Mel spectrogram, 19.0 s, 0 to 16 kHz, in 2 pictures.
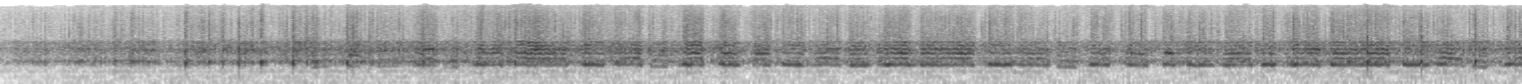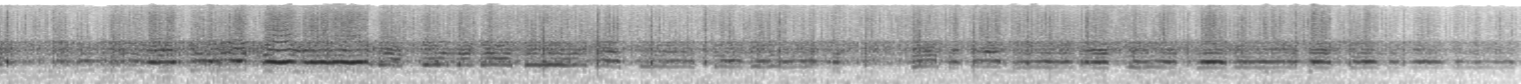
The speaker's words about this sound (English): Isn't that an extraordinary sound? Through all that crackle, you could hear her singing that song, I guess a corroboree song. So recordings were made of her on wax cylinders in 1899 and again in 1903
